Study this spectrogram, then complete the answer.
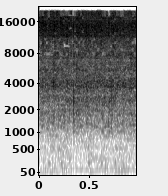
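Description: Ginger and garlic paste hits hot oil in a pan while Nigerian fried rice is cooked, giving a steady, loud, bright sizzle and hiss that carries on unbroken, with no voices.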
